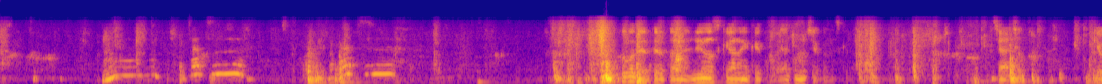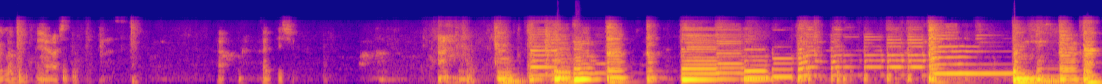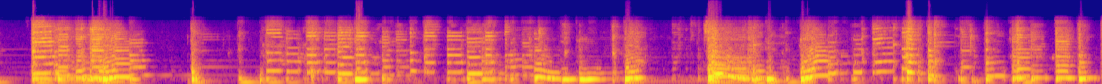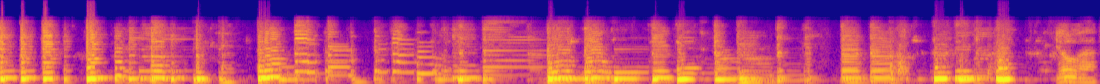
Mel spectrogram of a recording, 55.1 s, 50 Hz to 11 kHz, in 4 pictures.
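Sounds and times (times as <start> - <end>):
solo blues guitar: 3.8 - 5.1, 18.6 - 54.9.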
